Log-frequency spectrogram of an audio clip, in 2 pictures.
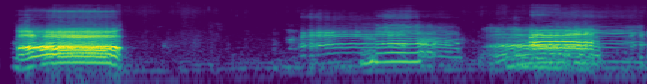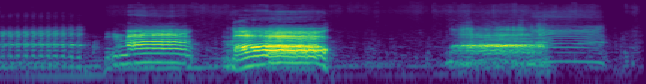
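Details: Sheep in a flock call in turn, giving about seven drawn-out, tremulous bleats, some rising then falling, several overlapping voices of higher and lower pitch across the recording.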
